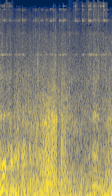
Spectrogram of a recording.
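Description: Mountain bike riding down a dirt singletrack: wind on the camera microphone and the rumble and rattle of tyres and bike over loose dirt. Right at the start there is a short yelp-like sound that rises in pitch.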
